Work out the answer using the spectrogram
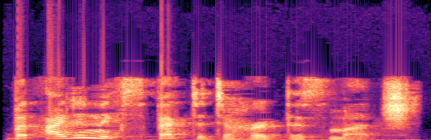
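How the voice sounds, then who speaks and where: A narrator plays a poor young lover in a folktale. He is gentle and steadfast, speaking with quiet earnestness. The sound is dull and lo-fi. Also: mid-range voice, sing-song, normal speed, slight background noise, natural voice. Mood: tender resolve.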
